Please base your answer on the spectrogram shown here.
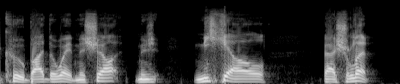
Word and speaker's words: Bachelet: By the way, Michel Bachelet in Chile, they pronounce the T. Michel Bachelet was just elected along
